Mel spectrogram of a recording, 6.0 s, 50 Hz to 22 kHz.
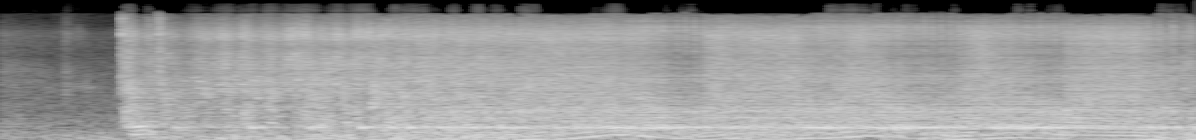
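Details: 1962 Ford Falcon engine after rebuild, failed during break-in: fires up and settles into a rough idle with a hard knock on every turn; engine not yet opened; crankshaft striking a dented oil pan.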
